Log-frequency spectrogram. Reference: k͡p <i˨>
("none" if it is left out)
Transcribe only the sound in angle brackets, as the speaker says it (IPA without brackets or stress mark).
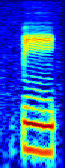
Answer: i˦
